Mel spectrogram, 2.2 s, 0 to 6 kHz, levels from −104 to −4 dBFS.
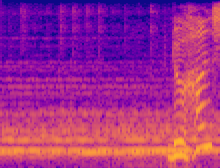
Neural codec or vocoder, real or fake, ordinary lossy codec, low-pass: none; real; Opus, 24 kbps; 5.4 kHz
